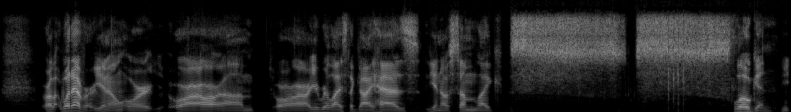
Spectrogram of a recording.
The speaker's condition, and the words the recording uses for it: Stuttering. It helps control the airflow, and so I think that's like a big part of why I have issues.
